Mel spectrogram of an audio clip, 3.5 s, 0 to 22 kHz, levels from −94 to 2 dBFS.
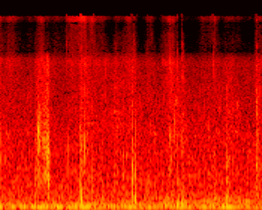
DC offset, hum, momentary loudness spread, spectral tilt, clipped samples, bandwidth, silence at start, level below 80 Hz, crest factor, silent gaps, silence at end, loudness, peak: under 0.1%; none; 7 LU; -4.5 dB/octave; under 0.1%; 17 kHz; 0 s; -40 dBFS; 22 dB; none; 0 s; -36 LUFS; -12 dBFS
